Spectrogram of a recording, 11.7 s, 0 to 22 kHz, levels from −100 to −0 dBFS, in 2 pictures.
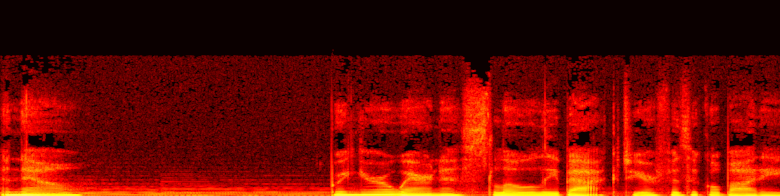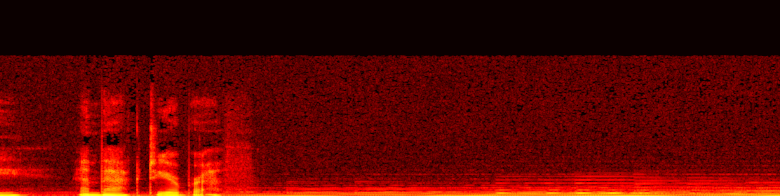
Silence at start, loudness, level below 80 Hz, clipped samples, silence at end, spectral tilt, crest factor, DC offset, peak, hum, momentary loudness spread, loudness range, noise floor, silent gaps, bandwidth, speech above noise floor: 0 s; -27 LUFS; -58 dBFS; under 0.1%; 0 s; -7 dB/octave; 18 dB; under 0.1%; -10 dBFS; none; 22 LU; 15 LU; -46 dBFS; none; 12.5 kHz; 21 dB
